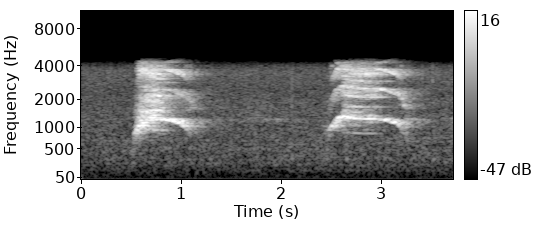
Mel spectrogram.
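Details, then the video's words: Fox scream: two drawn-out, raspy wails, each close to a second long, rising sharply at the start then holding steady, separated by about two seconds of quiet. "fox scream"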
